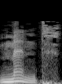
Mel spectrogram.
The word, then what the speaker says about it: meant: Actually mean your spare time. Do you cook? – Okay, meant 的发音不是 mean. Okay, 所以要注意不要发 mean. Okay, 是 meant, man.、嗯 okay.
